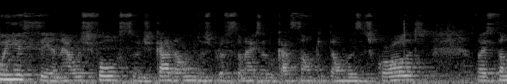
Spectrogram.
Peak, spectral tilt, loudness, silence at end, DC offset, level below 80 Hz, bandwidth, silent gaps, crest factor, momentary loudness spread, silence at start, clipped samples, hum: -12 dBFS; -6.5 dB/octave; -29 LUFS; 0 s; under 0.1%; -42 dBFS; 12.5 kHz; none; 16 dB; 7 LU; 0 s; under 0.1%; none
